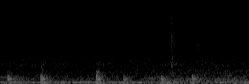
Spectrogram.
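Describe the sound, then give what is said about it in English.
Pen strokes drawing a giant circle while writing: a steady series of soft, scratchy rubbing bursts, evenly spaced and fairly faint, with no talk. “I'm gonna try to draw a giant circle.”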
